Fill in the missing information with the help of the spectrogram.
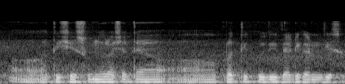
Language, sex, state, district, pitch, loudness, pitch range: Marathi, male, Maharashtra, Pune, 115 Hz, -15 LUFS, 110-115 Hz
